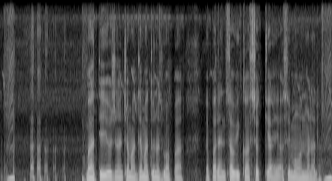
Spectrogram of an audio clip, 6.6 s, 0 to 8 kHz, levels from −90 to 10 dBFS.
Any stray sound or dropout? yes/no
yes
